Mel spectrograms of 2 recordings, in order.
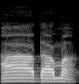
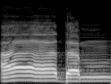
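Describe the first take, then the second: First: The word ends with a final a vowel. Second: The word ends on the consonant m. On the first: The reading does not stop at this word. "আদামা এমন উচ্চারণ ছিল" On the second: The reading stops at this word. "অক্ফ করার কারণে মিমের উপরে জবরটা সাকিন হয়ে যাবে, উচ্চারণ হবে আদম"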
